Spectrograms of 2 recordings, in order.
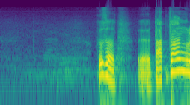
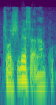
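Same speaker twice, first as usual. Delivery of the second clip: muttered annoyed complaint, dropping soft; a mild mock grumble; irritated grumble; 6 semitones lower, 5 dB quieter than usual. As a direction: grumble at the stranger who bumped you. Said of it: "옛날에는 그래요".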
